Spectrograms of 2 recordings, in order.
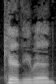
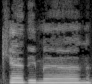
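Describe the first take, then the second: First: It is said lightly and casually. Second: It is said seriously and fearfully. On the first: The person does not take it seriously yet. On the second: The person is suddenly afraid.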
